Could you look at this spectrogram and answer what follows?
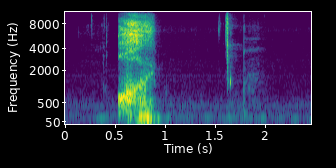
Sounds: Throat clearing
